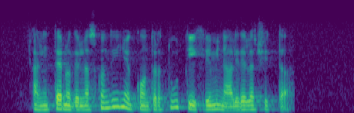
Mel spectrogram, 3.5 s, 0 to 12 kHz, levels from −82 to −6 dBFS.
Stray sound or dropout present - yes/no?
no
